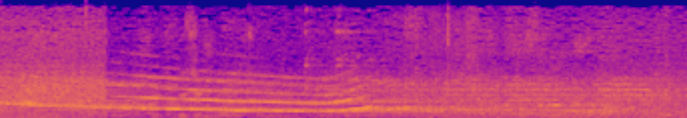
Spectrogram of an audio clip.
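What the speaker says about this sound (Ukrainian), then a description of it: "Ми бачимо, приїхала швидка допомога." An ambulance's wailing siren sweeps downward and fades, with steady traffic noise and chatter in the background.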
